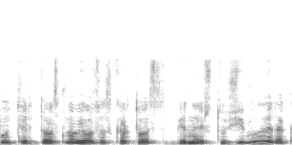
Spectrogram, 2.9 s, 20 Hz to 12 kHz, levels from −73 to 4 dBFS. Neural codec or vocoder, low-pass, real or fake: codec, 16 kHz, 8 kbps, FreqCodec, smaller model; 7.2 kHz; fake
